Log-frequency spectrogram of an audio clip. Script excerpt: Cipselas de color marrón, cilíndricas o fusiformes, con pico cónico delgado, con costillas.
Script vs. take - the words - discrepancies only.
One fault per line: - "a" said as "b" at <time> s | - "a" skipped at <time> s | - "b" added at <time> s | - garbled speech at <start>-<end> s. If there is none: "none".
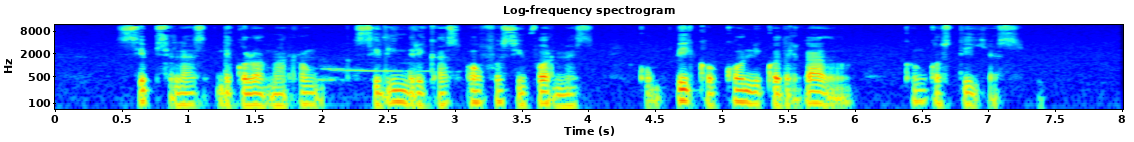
none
